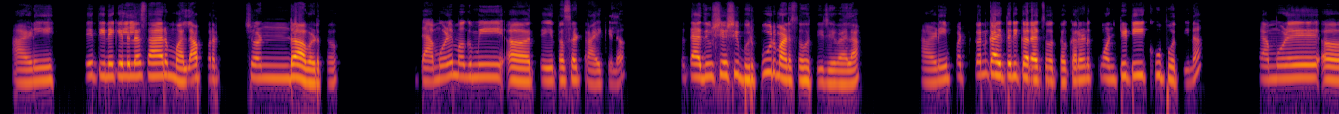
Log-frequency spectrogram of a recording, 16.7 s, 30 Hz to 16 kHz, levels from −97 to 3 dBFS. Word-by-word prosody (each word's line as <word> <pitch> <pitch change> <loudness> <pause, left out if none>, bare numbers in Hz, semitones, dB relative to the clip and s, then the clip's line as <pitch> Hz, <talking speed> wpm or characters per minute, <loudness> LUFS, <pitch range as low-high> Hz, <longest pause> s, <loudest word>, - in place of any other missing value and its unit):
आणि 185 +3 -5 0.4
ते 250 - -3
तिने 240 -1 +2
केलेलं 245 0 +3
सार 245 0 +4
मला 195 +2 +3
प्रचंड 220 +1 -6
आवडतं. 175 -6 +6 1.1
त्यामुळे 200 +5 -3
मग 235 0 -5
मी 235 0 -1 0.2
अ, 200 - +2 0.3
ते 190 -1 -4
तसं 195 +1 -1
ट्राय 165 -2 -7
केलं. 160 - -14 0.7
तर 220 - -23
त्या 235 -1 +5
दिवशी 245 +2 -2
अशी 260 +2 0
भरपूर 260 +10 -2
माणसं 200 -3 +4
होती 180 -2 -3
जेवायला. 165 0 -2 0.8
आणि 180 +2 -6
पटकन 245 +3 -9
काहीतरी 245 -3 +6
करायचं 205 -3 +6
होतं 185 -1 -4
कारण 200 +2 -2
क्वांटिटी 225 +4 -2
खूप 255 -4 -7
होती 170 -3 -6
ना, - - -7 0.8
त्यामुळे 215 +2 -2 0.2
अ, 210 - -2
215 Hz, 130 wpm, -27 LUFS, 190-240 Hz, 1.1 s, आवडतं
